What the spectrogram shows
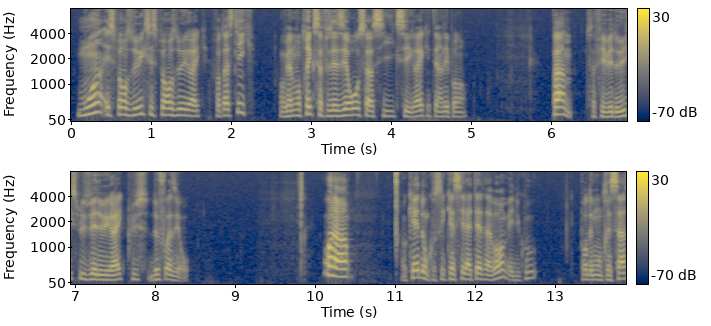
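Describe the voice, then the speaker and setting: A man's voice: a little high, warm tone, no echo, clean studio sound. A man teaching a math lesson over slides, casual and chatty, thinking aloud with fillers and little jokes.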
